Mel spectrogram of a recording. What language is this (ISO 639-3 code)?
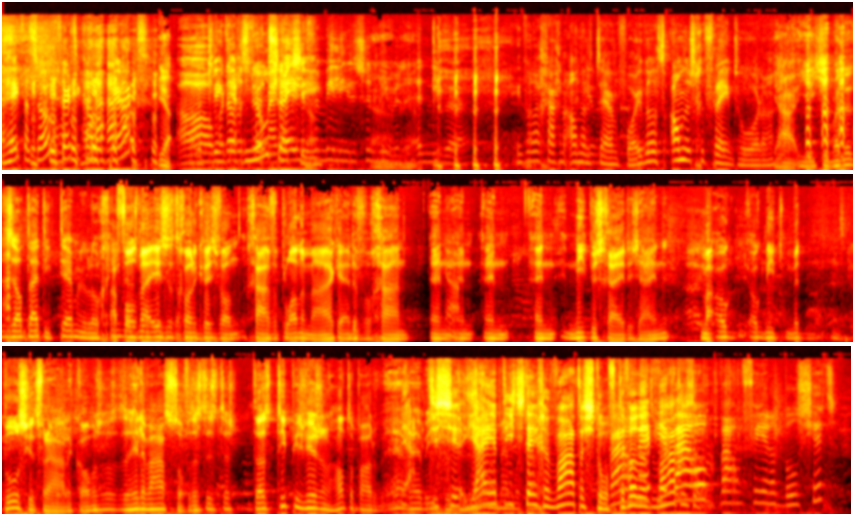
nld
